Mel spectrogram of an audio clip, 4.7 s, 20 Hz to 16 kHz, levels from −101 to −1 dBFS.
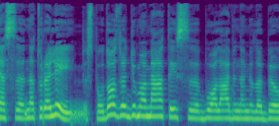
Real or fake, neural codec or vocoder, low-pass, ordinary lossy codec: real; none; 14.4 kHz; MP3, 64 kbps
